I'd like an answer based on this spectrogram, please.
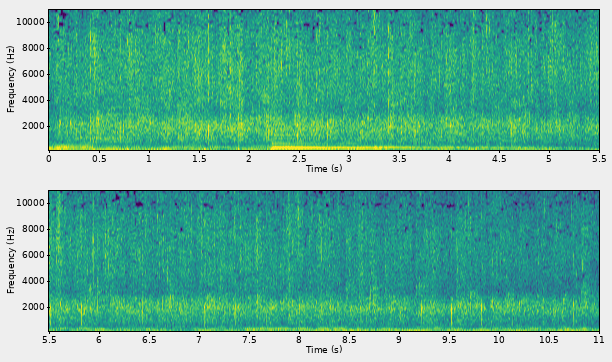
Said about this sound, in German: Lass diesen Leuten mal einen fetten Applaus geben.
